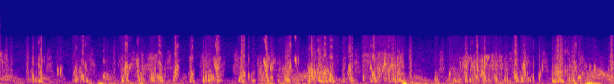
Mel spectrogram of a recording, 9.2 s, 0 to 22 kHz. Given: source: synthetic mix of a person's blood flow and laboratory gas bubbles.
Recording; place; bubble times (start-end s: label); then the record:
Doppler ultrasound of blood flow; subclavian vein
0.00-0.05 s: bubbles
0.45-0.66 s: bubbles
0.84-0.96 s: bubbles
1.06-1.35 s: bubbles
1.54-1.63 s: bubbles
1.76-1.99 s: bubbles
2.02-2.49 s: bubbles
2.58-2.70 s: bubbles
2.81-2.92 s: bubbles
3.01-3.37 s: bubbles
3.54-4.50 s: bubbles
4.59-5.08 s: bubbles
5.11-5.32 s: bubbles
5.42-6.08 s: bubbles
6.50-6.59 s: bubbles
6.69-7.65 s: bubbles
7.70-8.03 s: bubbles
8.06-8.17 s: bubbles
8.25-8.96 s: bubbles
9.11-9.22 s: bubbles
From the record:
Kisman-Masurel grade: 342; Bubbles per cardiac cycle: rolling drumbeat, 9 or more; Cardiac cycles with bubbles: 100%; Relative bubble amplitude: moderate (0.250 to 0.450); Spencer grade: 3 (all of the cardiac periods contain showers or single bubble signals, but not dominating or overriding the cardiac motion signals); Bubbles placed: anywhere in the cardiac cycle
